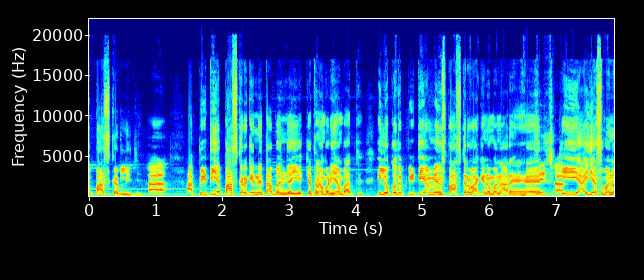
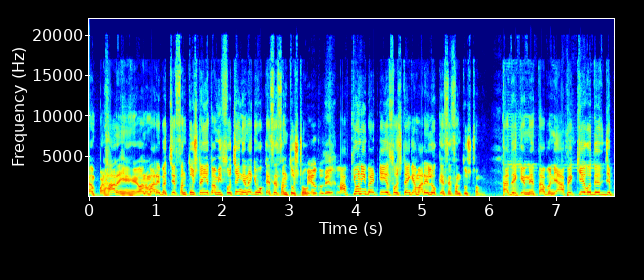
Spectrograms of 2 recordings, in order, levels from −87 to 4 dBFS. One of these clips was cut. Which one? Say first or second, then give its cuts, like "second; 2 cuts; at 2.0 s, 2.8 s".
second; 1 cut; at 6.1 s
